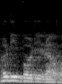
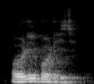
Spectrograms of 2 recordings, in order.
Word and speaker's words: 어리버리: 들이었네 양전시 노래 들어봤어요 어리버리를 허리버리라고 하고 있어요 근데 가수들이 허리버리라고 하는 가수들이 많더라구요 목에 힘이 들어가서 그런 거예요 허리버리란 말은 없어요 우리말에 그래서 이렇게 발음을 갖다가 막 발음을 막 함부로 오는 거죠 그래서 허리버리버리가 뭐라 뭐냐 말이야 어리버리지 사실 어리버리란 말도 표준말은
